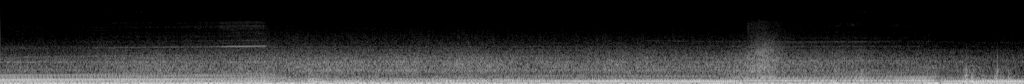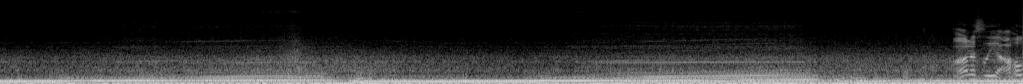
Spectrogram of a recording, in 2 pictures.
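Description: A Camaro ZL1 with no hood cruises on a road in the rain, its engine rising and falling through repeated shifts as it accelerates. A voice talks over the steady road rumble.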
